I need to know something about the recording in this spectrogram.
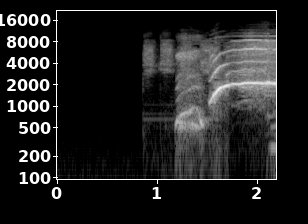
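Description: A baby screaming. After about a second of silence, a cry sweeps sharply up in pitch and holds on one shrill note. His mother thinks he is probably fussing because he is teething.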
